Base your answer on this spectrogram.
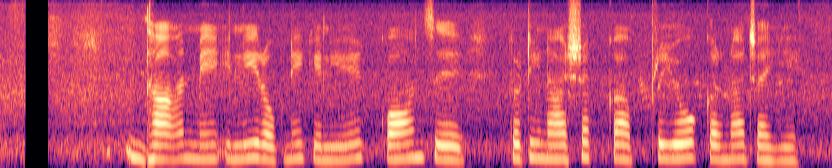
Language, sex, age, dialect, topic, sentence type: Hindi, female, 25-30, Marwari Dhudhari, agriculture, question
